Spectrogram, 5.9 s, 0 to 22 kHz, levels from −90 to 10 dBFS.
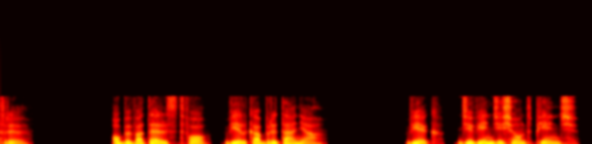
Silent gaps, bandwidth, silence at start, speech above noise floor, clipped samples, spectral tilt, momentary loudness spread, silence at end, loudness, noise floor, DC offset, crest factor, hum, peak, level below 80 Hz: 0.32-1.11 s, 2.10-2.21 s, 3.27-4.05 s, 4.44-4.54 s; 7.6 kHz; 0 s; over 68 dB; under 0.1%; -6 dB/octave; 10 LU; 0.15 s; -22 LUFS; under -90 dBFS; 1%; 20 dB; none; -4 dBFS; -52 dBFS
